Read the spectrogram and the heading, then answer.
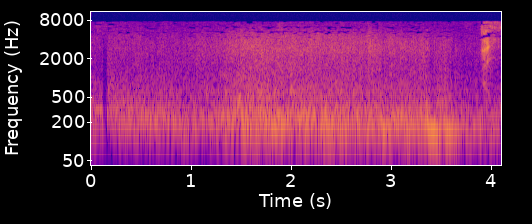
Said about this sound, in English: Voilà, nous sommes dans l'avion avec Stouff, actuellement, et Paco. Ouais. Et regarde, nous faisons piquer l'avion du nez.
